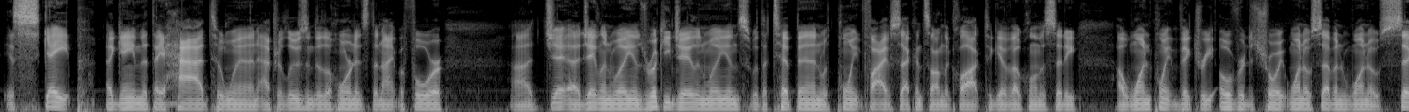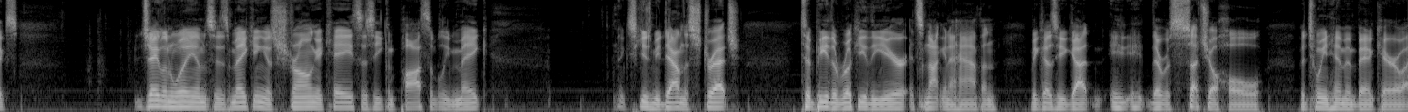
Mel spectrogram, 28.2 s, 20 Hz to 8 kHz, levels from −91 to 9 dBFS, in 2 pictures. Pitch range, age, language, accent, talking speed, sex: 80-95 Hz, 40-59, English, American, 180 wpm, male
